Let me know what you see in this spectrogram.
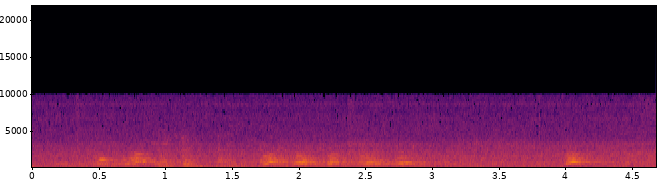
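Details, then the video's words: Young Chihuahuas playing let out thin, squeaky yelps and whines, several tumbling together early on, then one sharp yip near the end. "baby chihuahuas playing"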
